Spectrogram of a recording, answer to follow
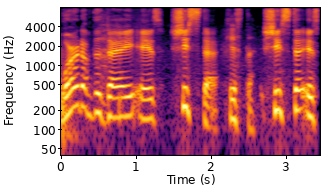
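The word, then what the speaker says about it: kiste: a k sound but because it's with an i it's a sh sound so she's telling you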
